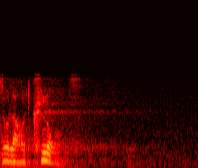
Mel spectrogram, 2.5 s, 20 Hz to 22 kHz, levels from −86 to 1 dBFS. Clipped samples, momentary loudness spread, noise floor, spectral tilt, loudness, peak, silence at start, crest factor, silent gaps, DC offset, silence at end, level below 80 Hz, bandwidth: under 0.1%; 24 LU; -69 dBFS; -6 dB/octave; -39 LUFS; -22 dBFS; 0 s; 20 dB; none; under 0.1%; 1.2 s; -66 dBFS; 4.5 kHz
